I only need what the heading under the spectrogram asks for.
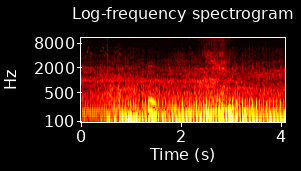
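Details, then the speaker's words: TVS Raider motorcycle after service-centre repair: starts and settles into a steady, even idle thump with no tick-tick; the ticking near the tappet/piston, formerly loud after 10 km, is gone after 30 km. "तो अभी जो अभी जो टिक टिक की आवाज आ रही थी ठीक है वो अब नहीं आ रही है।"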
